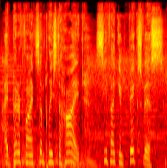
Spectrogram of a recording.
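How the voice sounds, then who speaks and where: A woman's voice: mid-range voice, normal speed, over music, natural voice. A woman playing a shaken teenage male superhero in an audio drama, earnest and hesitant. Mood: worried resolve.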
